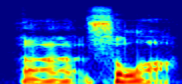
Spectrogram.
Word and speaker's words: Saleh: Robert Saleh. Salah. How do you say his name? – Salah. – Salah.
